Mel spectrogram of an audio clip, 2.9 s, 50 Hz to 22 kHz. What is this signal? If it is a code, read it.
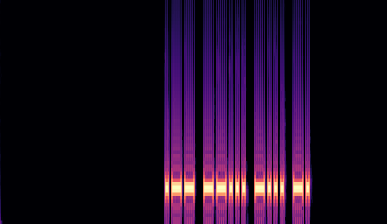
Morse code, heard as a keyed tone, about 49 wpm, 700 Hz. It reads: W7BN
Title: USA Call Signs - 3x Character Spacing - 50wpm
